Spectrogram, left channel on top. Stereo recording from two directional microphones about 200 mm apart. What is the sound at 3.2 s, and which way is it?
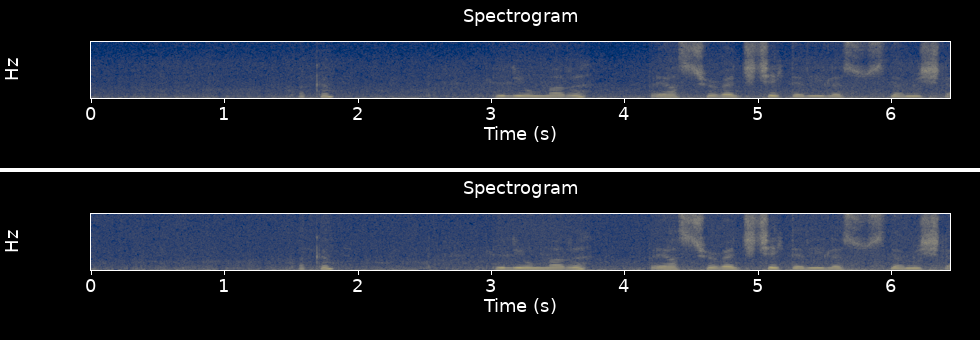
Speech, centre (ahead or behind).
